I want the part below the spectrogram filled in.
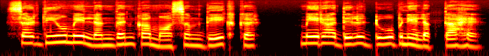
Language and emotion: Hindi, sad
